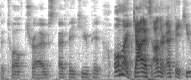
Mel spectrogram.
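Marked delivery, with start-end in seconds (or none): 2.3-3.8 full-on, very loud shouting yell. Speaker reads the twelve tribes' FAQ page aloud and reacts, yelling. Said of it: "Sorry for yelling".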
